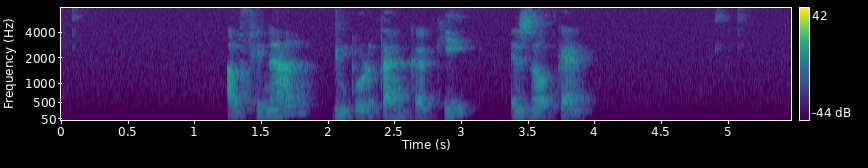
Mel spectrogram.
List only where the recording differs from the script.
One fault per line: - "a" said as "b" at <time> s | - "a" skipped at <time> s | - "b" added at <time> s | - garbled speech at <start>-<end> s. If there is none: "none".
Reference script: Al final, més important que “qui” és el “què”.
- "més" skipped at 1.8 s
